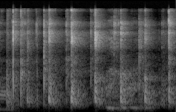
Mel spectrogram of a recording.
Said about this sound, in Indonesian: Hey. Ah, tepuk tangan dong.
